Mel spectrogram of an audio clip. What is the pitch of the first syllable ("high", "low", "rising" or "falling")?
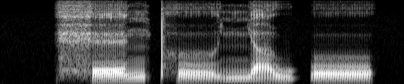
rising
